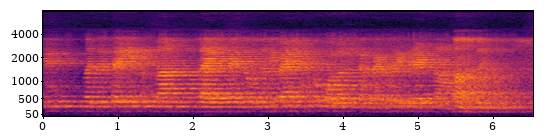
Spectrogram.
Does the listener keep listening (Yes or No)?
No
